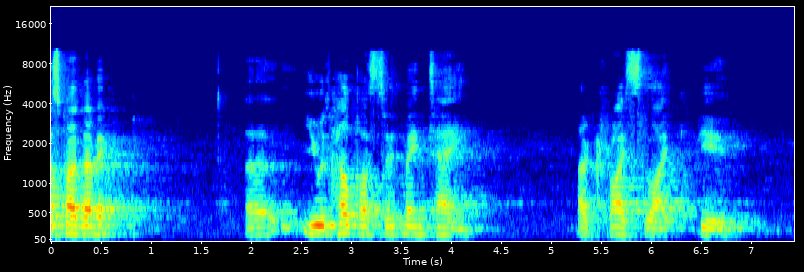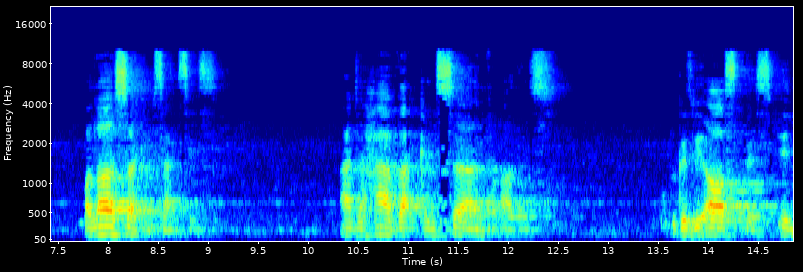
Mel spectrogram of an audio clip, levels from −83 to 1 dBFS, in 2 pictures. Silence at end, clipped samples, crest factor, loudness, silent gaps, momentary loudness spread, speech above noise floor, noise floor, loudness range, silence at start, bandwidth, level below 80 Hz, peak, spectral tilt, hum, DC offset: 0 s; under 0.1%; 22 dB; -29 LUFS; none; 19 LU; 33 dB; -61 dBFS; 4 LU; 0 s; 10 kHz; -74 dBFS; -10 dBFS; -4.5 dB/octave; none; under 0.1%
